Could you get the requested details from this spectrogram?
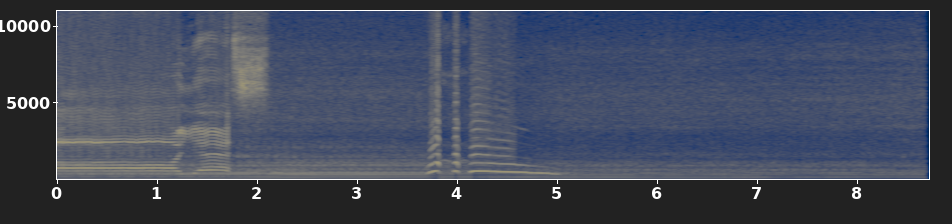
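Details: BMW M2 Clubsport after engine rebuild and reinstall, first start, exhaust fitted; smooth steady idle with two quick clean throttle blips rising and falling freely, no knocks or rattles; normal revving.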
